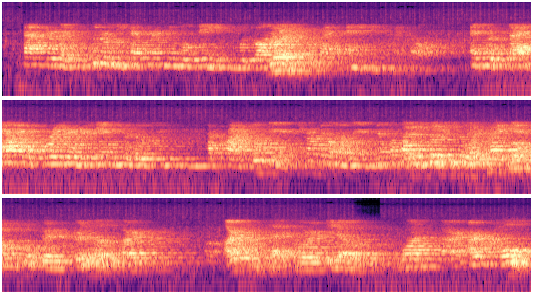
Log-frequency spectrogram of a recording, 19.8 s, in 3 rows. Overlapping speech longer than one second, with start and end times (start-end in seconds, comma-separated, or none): 11.6-13.2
